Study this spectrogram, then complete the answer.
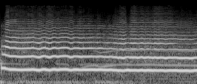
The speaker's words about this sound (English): Very good. That is a ram's horn.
